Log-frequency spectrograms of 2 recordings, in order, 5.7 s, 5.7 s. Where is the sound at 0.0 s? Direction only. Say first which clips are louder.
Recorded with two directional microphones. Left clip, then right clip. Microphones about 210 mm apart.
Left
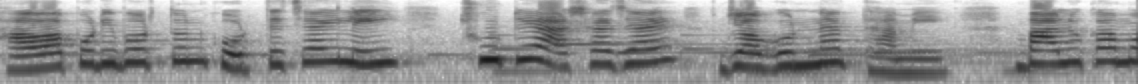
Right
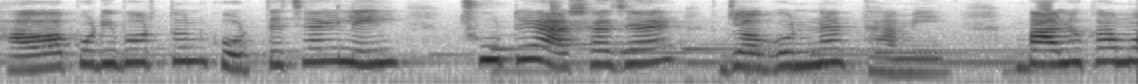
Left 4 dB; 20° left (ahead or behind).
